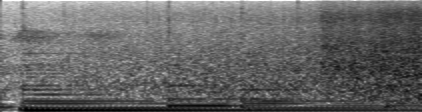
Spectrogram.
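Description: Background music of sustained low notes over the steady wash of ocean surf breaking on rocks.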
